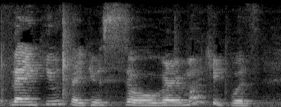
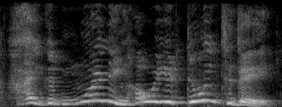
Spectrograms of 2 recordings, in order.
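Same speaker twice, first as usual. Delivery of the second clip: high, loud cheery hello to a passerby; bright greeting; 10 semitones higher, 7 dB louder than usual. Acted. Greeting a neighbour on the street, high and cheery. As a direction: sing out a good morning to a stranger.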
